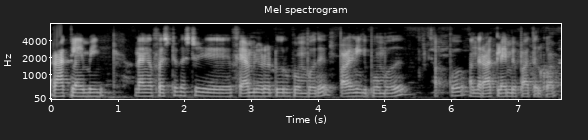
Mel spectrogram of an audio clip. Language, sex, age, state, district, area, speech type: Tamil, male, 18-30, Tamil Nadu, Dharmapuri, urban, spontaneous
